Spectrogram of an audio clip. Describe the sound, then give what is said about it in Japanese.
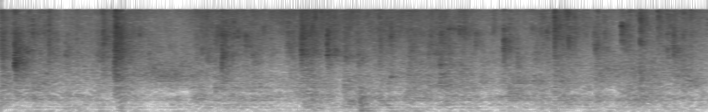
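Shower water pours over hair as shampoo is rinsed out. It makes a steady, hissing splash, broken by irregular louder gushes and spatters throughout. “で、ゴシゴシが終わったので今からシャンプー流していきます。”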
